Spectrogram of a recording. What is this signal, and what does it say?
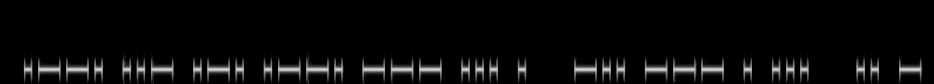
Morse code, heard as a keyed tone, about 17 wpm, 700 Hz. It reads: PURPOSE DOES IT
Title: Sentences from Top 1000 Words - Review Part 2 - 17wpm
